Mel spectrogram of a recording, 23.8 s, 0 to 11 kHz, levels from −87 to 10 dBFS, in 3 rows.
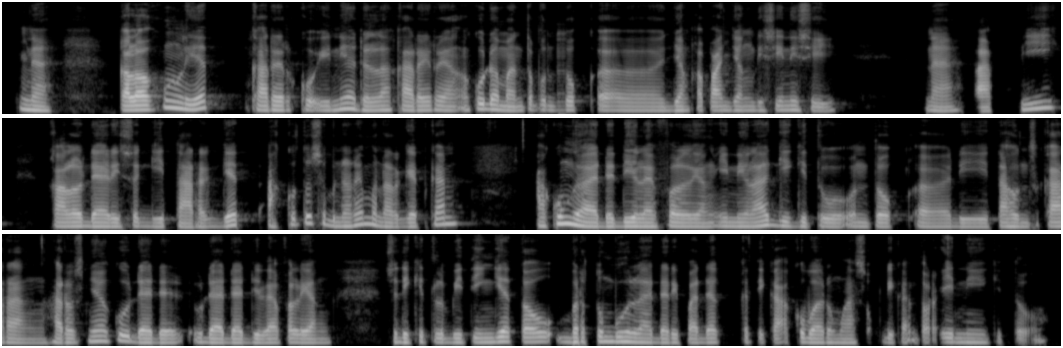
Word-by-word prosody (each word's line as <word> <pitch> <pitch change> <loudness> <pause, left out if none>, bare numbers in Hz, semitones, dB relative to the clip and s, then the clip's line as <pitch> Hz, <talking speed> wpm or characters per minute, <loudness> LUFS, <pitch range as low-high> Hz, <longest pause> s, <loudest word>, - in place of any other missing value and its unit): Nah, 125 -6 +2 0.5
kalau 130 +1 +10
aku 170 +10 -1
ngelihat 165 +3 +4 0.2
karierku 130 0 +1
ini 135 +7 +1
adalah 130 -3 +1
karir 125 0 +2
yang 120 -2 0
aku 130 - -2
udah 145 - +5
mantap 120 +2 -1
untuk, 130 0 -5
eee, 115 -1 -2
jangka 120 0 -2
panjang 120 0 -1
di 120 - -6
sini 130 +2 -3
sih. 110 -3 -6 0.7
Nah, 115 0 -3
tapi 165 - -2 0.3
kalau 120 0 +4
dari 120 -1 +2
segi 115 -2 -3
target 115 +9 0
aku 170 - -5
tuh 210 - +2
sebenarnya 135 - -1
menargetkan 125 - -1 0.6
aku 130 +9 -1
nggak 140 -8 +6
ada 120 - +4
di 120 +2 +3
level 115 +1 +2
yang 115 0 -1
ini 120 -1 -1
lagi 135 +1 +1
gitu 115 -2 -2
untuk, 115 -1 -3
eee, 110 -1 -2
di 110 -1 -3 0.2
tahun 115 -1 -1
sekarang, 115 -3 -1
harusnya 120 +7 0
aku 160 -1 +2
udah 120 0 +5
da 115 +1 +2 0.2
udah 125 -2 +2
ada 115 -1 +3
di 115 +2 -1
level 115 +1 +1
yang 110 -1 +1 0.5
sedikit 125 -1 -2
lebih 120 -1 -2
tinggi 125 +3 +2
atau 135 0 +2
bertumbuhlah 130 0 +2
daripada 115 0 -1 0.2
ketika - - -5
aku - - -2
baru 115 0 +1
masuk 110 +1 -7
di 115 - -3
kantor - - -6
ini, 120 -2 -3
gitu. - - -11
120 Hz, 165 wpm, -24 LUFS, 115-130 Hz, 0.7 s, kalau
